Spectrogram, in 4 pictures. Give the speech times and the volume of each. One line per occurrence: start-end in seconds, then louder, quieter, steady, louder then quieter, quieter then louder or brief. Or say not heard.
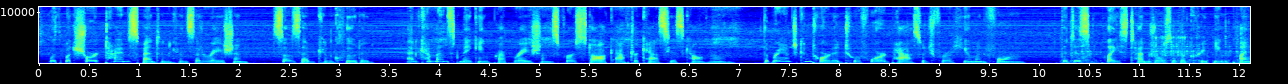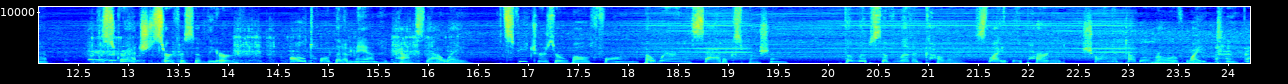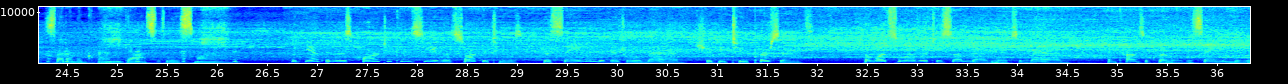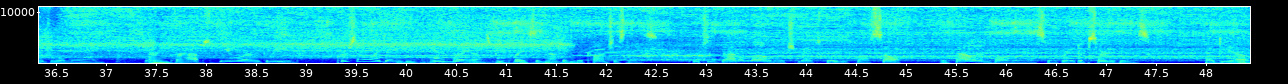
0.1-48.4 steady.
